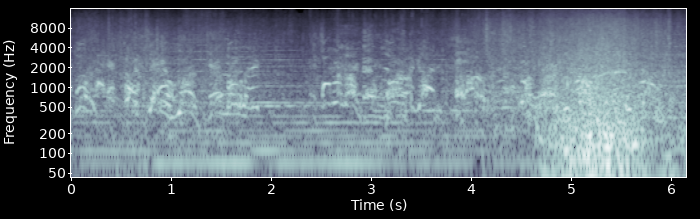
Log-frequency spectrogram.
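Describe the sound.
Water sloshes and churns heavily as an alien steps onto a swimming pool cover, which gives way; the alien flails and sinks as the cover engulfs it, the splashing building to a loud, turbulent surge near the end, with a voice talking over the first part.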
